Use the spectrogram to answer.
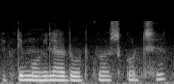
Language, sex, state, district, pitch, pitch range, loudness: Bengali, female, Tripura, West Tripura, 200 Hz, 195-205 Hz, -15 LUFS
